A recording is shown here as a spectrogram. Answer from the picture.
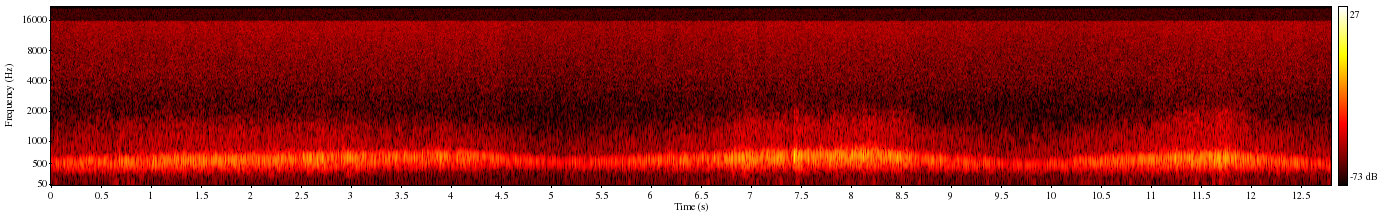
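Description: A soft, hollow sustained tone that swells and fades in three slow waves.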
